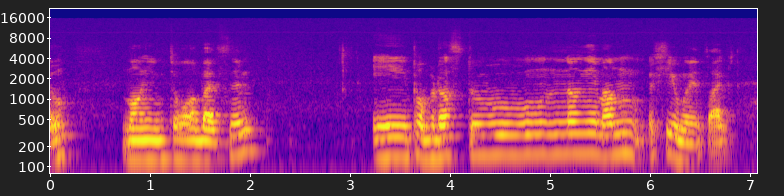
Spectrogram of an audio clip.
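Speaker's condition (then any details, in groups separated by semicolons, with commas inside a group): Cerebral palsy; uses wheelchair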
